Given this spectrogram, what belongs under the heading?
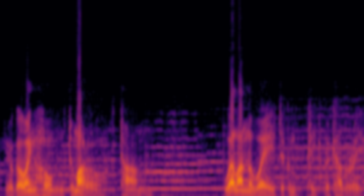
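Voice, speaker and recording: A calm physician from a 1940s radio drama. His very low voice reassures steadily, heard through a muffled old recording over faint music. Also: normal speed. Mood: calm, reassuring. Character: calm, reassuring male doctor at a treatment facility.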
